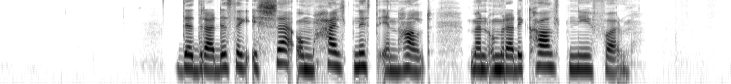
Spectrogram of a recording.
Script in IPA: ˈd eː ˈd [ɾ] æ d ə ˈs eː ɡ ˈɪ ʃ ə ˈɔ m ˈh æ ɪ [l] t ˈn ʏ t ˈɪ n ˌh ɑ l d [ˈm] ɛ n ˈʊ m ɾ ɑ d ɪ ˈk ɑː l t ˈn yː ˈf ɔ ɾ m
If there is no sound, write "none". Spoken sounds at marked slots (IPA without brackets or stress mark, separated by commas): ɾ, l, m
